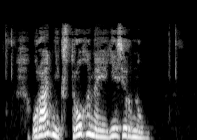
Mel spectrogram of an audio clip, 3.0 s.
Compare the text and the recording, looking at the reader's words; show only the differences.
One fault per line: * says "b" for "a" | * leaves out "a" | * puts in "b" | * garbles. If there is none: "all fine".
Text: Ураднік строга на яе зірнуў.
all fine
